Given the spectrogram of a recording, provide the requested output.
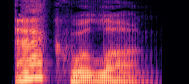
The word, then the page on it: aqualung: British English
